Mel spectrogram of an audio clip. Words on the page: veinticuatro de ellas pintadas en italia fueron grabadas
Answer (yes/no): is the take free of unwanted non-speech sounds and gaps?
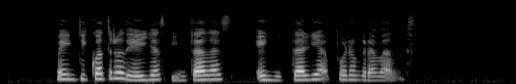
yes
